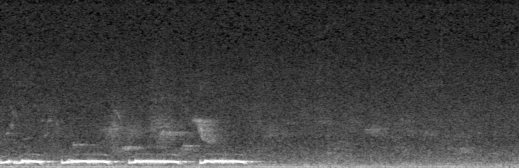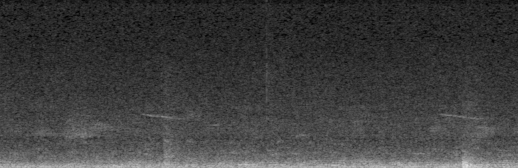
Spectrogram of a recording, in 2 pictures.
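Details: Decoy dove of a bird hunter uttering four rapid, soft coos in the first few seconds, followed by a long quiet stretch with only faint background hum and an occasional distant chirp.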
